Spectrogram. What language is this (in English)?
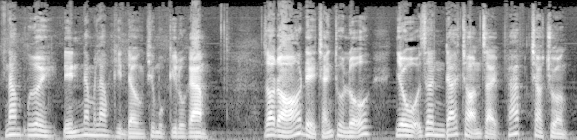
Vietnamese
